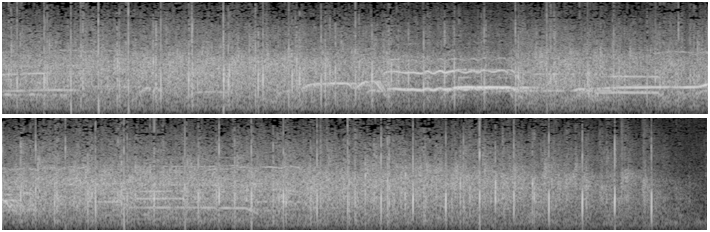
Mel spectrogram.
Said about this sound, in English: I would love for you just to stand up so that we can honour you and thank God for you. So be brave. Let's clap these lovely women.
